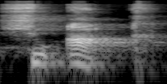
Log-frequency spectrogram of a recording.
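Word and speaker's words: Shuah: Shu'ah, said as shu'ak. Shu'ak.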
